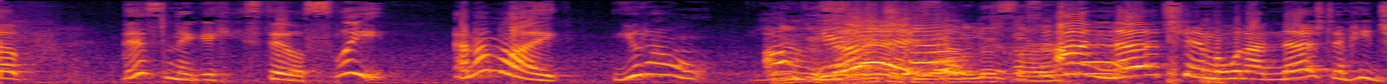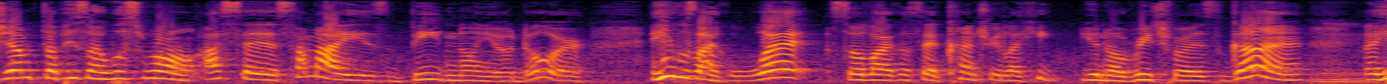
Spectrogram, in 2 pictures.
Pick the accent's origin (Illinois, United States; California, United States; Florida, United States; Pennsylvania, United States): California, United States; I'm from California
